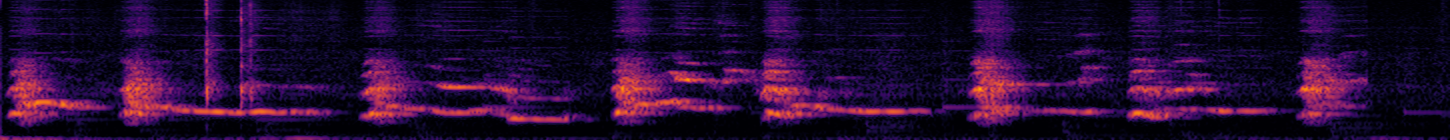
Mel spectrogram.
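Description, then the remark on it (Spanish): Dogs bark and howl excitedly in repeated bursts as a vehicle with a siren passes, about six loud outbursts with drawn-out wailing tones between sharp barks, no one speaking. “Tuve que interrumpir un momento porque ustedes saben lo que pasa con los perros cuando pasa un vehículo tocando sirena, empiezan a ladrar, se vuelven locos.”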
